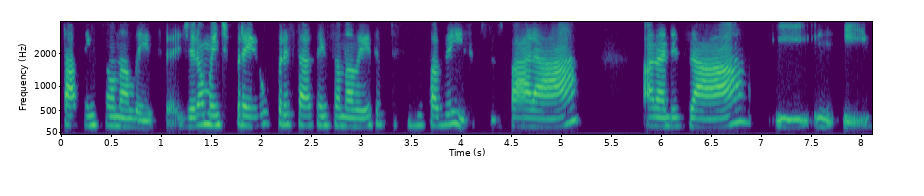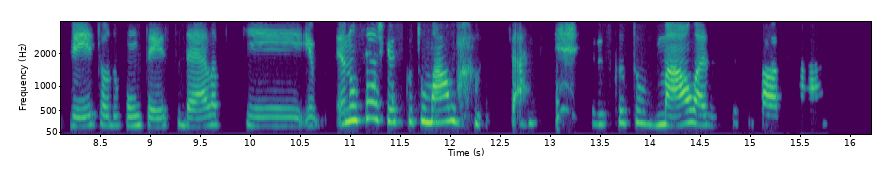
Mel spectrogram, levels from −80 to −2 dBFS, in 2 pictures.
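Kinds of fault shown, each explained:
No technical fault can be heard in the speech, which carries nothing above 4 kHz, a telephone-band limit that fits its passage through a narrowband call codec such as G.711 mu-law at 64 kbps.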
